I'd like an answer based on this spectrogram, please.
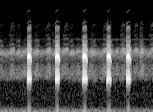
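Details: Five clear, brief croaks from Fejervarya kawamurai in the Kamo River paddies of Itoshima, Fukuoka, spaced about half a second apart, each a sharp, slightly buzzy note above a faint murmur of distant frogs.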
